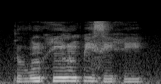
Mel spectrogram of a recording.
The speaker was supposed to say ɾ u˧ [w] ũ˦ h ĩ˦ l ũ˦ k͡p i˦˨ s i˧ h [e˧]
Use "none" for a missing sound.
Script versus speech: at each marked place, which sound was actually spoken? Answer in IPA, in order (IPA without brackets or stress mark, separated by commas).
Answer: w, i˧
